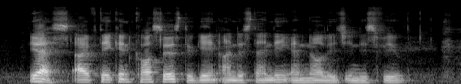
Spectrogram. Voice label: interviewee male filler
